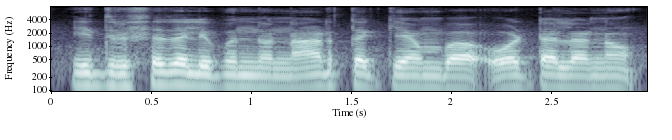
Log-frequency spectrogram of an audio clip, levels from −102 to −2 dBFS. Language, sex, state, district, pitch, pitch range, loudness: Kannada, male, Karnataka, Bangalore, 115 Hz, 105-120 Hz, -14 LUFS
